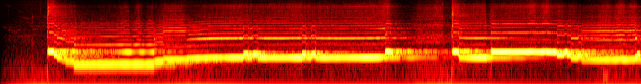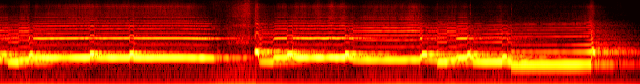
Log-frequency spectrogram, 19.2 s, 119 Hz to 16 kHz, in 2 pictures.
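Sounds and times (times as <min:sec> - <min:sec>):
flute with reverb: 0:00.7 - 0:19.2.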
